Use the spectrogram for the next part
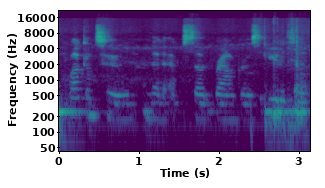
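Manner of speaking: normal talking voice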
